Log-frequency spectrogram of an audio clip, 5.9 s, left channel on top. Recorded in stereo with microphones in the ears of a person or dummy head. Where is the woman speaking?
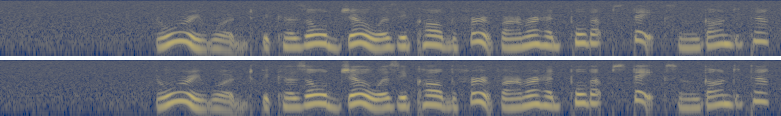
35° right (ahead or behind).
